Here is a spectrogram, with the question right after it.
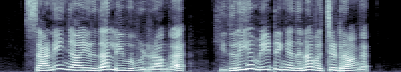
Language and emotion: Tamil, angry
